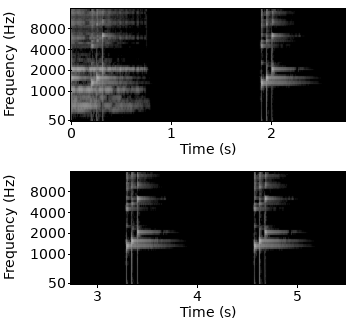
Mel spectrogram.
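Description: A game plays short, bright chiming notes, one after another.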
